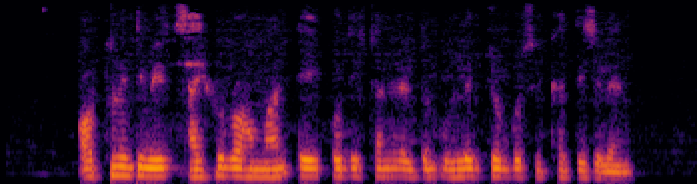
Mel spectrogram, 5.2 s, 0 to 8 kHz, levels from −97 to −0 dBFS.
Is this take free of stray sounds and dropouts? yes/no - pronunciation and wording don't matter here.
yes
